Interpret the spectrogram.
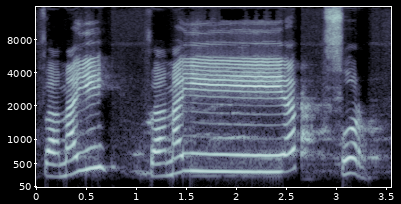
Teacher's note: idgham bi gunna dibaca berdengun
